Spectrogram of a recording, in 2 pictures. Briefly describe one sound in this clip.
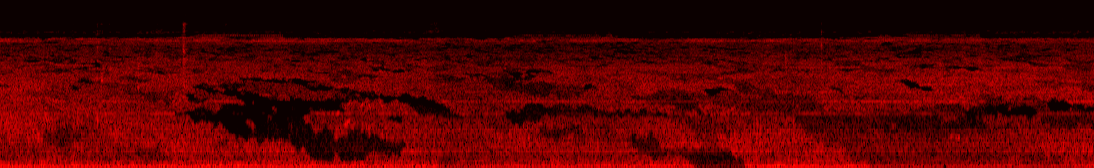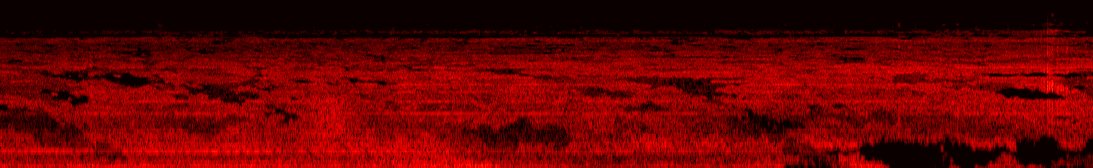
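Wind blows across the open ground outdoors.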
